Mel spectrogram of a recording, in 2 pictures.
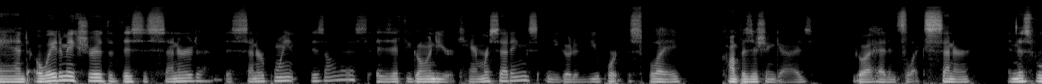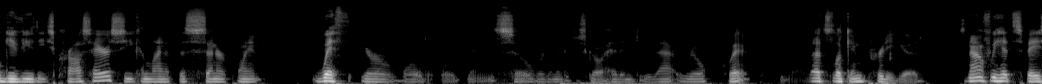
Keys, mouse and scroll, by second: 3.5 click, 5.7 click, 7.1 click, 7.5-8.7 scroll down 3, 8.9 click, 14.9 click, 15.8-17.4 drag, 17.8 click, 18.2 click, 19.3 space.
